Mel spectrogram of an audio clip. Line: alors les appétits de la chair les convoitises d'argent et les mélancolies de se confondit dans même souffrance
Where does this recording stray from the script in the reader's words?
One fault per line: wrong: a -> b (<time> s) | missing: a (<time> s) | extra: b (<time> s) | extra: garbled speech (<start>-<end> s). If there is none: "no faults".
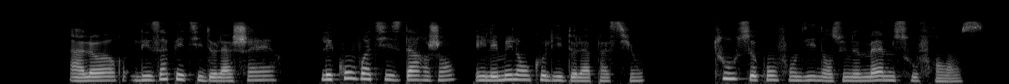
extra: la passion tout (5.8 s)
extra: une (8.3 s)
